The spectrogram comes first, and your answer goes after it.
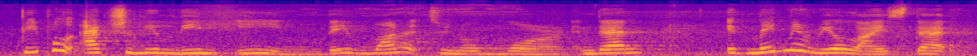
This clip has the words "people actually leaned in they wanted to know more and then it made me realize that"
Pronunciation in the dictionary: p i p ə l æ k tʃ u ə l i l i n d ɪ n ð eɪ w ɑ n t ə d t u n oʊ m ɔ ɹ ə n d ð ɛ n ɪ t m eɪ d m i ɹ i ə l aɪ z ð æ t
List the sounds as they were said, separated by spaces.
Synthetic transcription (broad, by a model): p i p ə l æ k tʃ u ə l i l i n ɪ n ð eɪ w ɑ n t ə d t u n oʊ m ɔ ɹ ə n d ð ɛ n ɪ t m eɪ d m i ɹ i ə l aɪ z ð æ t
